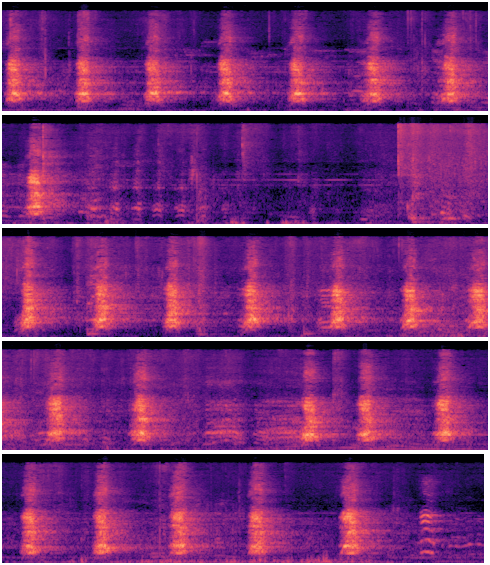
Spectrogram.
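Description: A dog barks in a steady, evenly spaced run of loud, close barks that pause briefly and then resume at the same pace.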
